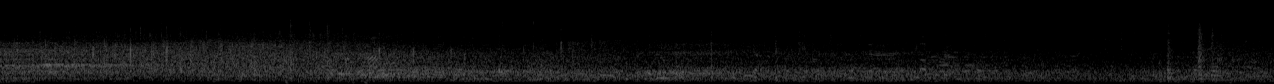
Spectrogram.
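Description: Sustained audience applause for the men's visual impairment B2 medalists at the 2017 Paraclimbing Cup in Edinburgh, a long dense wash of clapping filling an indoor arena, fairly distant and steady, with scattered cheers throughout.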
